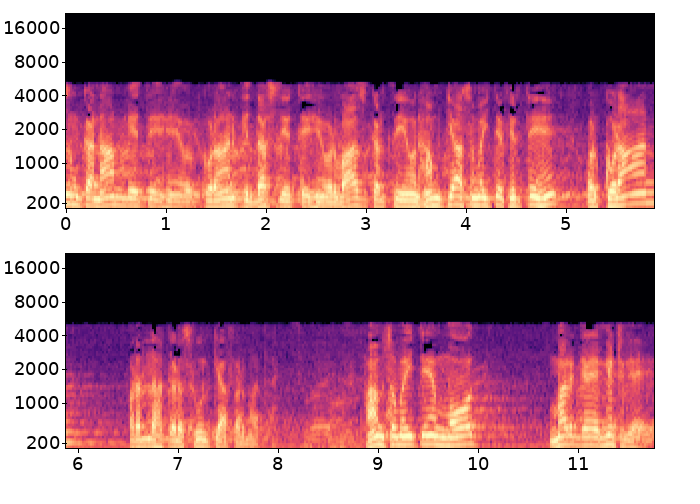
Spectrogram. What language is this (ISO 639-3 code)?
urd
